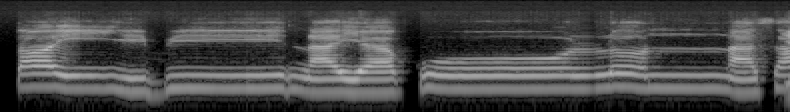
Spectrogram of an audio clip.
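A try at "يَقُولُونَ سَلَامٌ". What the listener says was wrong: Yaquluna. Saya shalom. Jangan shalom. Salam aja bu.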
